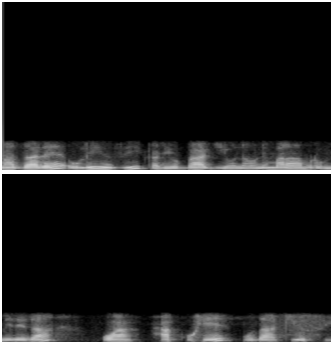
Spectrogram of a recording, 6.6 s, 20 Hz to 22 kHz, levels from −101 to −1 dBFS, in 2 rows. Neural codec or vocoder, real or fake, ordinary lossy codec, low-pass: none; real; Opus, 16 kbps; 3.6 kHz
